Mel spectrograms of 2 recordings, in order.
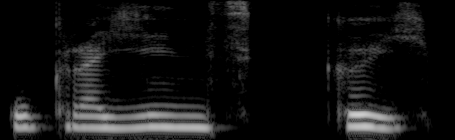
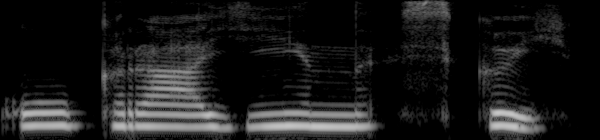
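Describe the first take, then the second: First: Український slow, aloud; slow voiced repeat of Український. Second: Український whispered, very slowly; slow unvoiced model of Український. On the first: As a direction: say Український slowly in full voice. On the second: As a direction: breathe out Український syllable by syllable. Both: Shown as a demonstration. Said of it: "which means Ukrainian".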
